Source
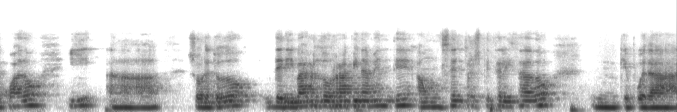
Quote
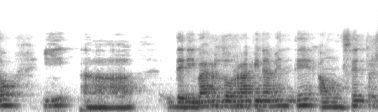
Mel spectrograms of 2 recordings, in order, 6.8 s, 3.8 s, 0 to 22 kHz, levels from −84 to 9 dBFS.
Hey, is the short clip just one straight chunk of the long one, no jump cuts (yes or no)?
no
